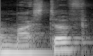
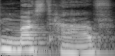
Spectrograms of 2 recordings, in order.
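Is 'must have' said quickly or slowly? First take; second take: quickly; slowly. First: It is said quickly, the words run together. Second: It is said slowly, each word clear. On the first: "o nativo vai falar must have" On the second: "pode falar mais devagar"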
